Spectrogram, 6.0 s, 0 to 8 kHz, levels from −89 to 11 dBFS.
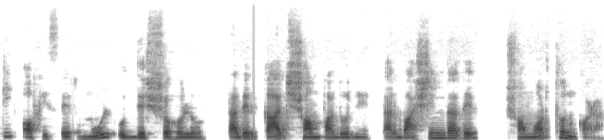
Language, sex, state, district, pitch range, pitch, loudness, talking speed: Bengali, male, West Bengal, Kolkata, 95-120 Hz, 105 Hz, -22 LUFS, 130 wpm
